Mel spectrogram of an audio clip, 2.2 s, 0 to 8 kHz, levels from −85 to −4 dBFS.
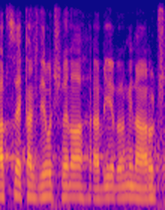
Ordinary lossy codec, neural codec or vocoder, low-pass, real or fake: Opus, 32 kbps; codec, 44.1 kHz, 3.4 kbps, Pupu-Codec; 7.2 kHz; fake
